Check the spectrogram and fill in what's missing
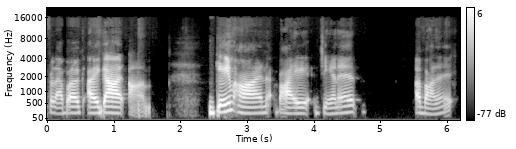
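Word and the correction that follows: Evanovich: Oh, I'm still going to screw it up, and I like phonetically wrote it out. Ivanovich, okay.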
